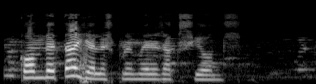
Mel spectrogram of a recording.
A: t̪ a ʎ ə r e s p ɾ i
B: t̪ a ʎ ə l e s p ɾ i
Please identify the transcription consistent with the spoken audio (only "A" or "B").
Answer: B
